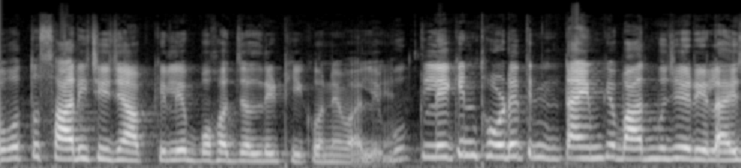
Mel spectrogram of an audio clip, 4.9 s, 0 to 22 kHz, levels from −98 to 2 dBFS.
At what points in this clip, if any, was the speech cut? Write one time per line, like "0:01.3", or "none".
0:02.7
